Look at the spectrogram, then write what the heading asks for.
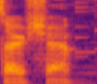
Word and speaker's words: Sercia: map and also uh sercia that's that's her name it's actually pronounced socha um we'll we'll check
